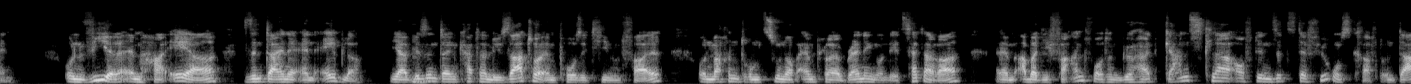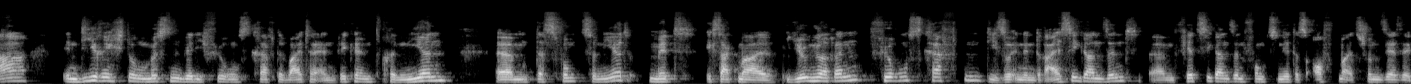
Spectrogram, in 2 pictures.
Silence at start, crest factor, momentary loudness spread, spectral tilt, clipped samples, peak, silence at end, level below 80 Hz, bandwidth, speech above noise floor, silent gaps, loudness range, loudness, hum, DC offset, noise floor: 0 s; 16 dB; 10 LU; -5.5 dB/octave; under 0.1%; -2 dBFS; 0 s; -60 dBFS; 12.5 kHz; 42 dB; none; 4 LU; -19 LUFS; none; under 0.1%; -60 dBFS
